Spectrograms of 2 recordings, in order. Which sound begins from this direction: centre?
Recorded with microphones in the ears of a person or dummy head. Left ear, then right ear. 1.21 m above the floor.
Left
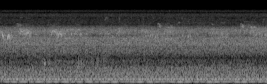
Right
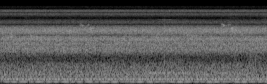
A drone, at 0.0 s.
